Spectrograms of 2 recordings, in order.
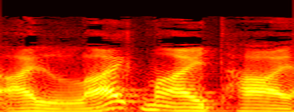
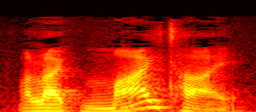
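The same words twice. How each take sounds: First: The stress is on like. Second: The stress is on my.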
